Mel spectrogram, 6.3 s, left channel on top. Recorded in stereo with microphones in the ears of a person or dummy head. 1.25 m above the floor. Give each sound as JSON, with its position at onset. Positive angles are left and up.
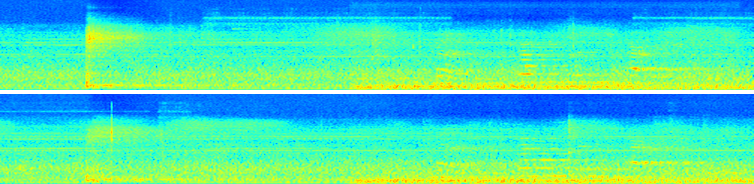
{"t": 0.7, "sound": "a snare drum", "side_deg": 50, "distance_m": 1.0}
{"t": 2.9, "sound": "a child speaking", "side_deg": 20, "distance_m": 1.1}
